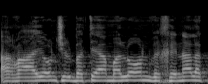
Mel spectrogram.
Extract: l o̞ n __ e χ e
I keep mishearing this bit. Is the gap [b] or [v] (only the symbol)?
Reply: v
